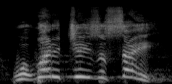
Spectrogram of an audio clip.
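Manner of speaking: very high, mock yelled shout. Recounting how he answered her remark by yelling back, retelling a yell. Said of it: "I yelled back".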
